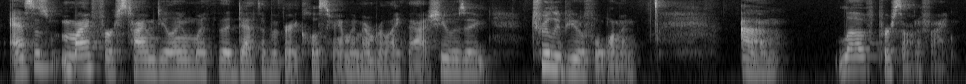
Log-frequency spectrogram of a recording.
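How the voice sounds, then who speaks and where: Speaking with a Southern US accent at a moderate pace, a woman leaves long, frequent pauses. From US South. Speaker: crafting vlogger. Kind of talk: casual chat.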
